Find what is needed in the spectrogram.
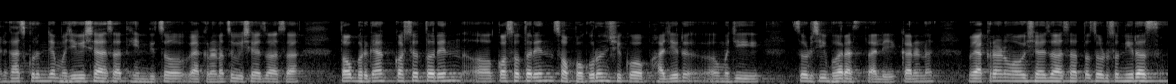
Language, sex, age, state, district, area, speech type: Goan Konkani, male, 18-30, Goa, Tiswadi, rural, spontaneous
